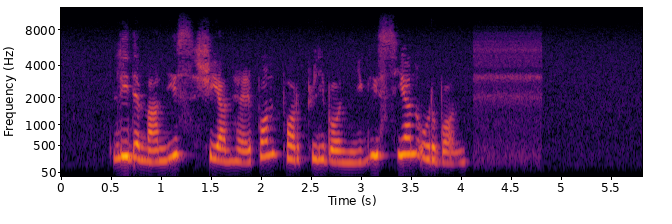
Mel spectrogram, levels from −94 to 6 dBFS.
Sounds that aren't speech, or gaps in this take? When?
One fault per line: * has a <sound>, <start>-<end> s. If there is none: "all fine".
all fine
